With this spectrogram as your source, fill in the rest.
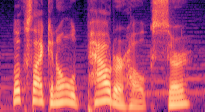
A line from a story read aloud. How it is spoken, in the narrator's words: exclaimed the lad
